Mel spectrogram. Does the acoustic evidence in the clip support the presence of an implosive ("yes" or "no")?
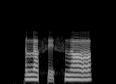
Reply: no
